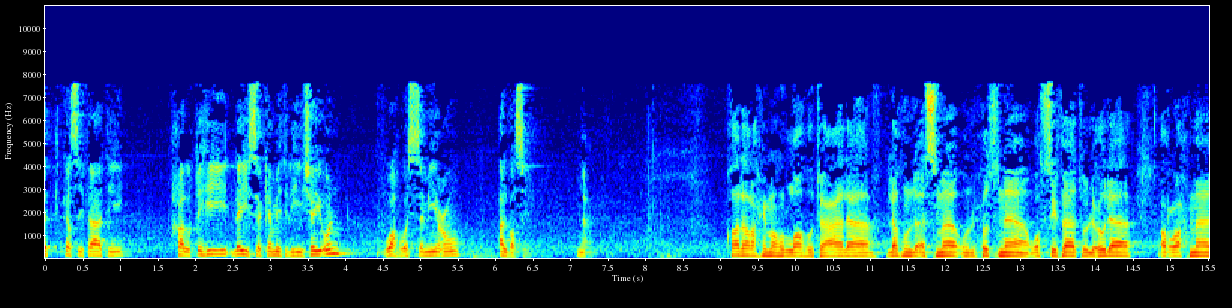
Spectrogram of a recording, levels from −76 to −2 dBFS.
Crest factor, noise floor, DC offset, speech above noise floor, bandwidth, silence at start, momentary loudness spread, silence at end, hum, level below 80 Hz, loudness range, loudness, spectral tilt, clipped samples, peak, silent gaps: 14 dB; -44 dBFS; under 0.1%; 26 dB; 8 kHz; 0 s; 13 LU; 0 s; none; -54 dBFS; 9 LU; -18 LUFS; -5.5 dB/octave; under 0.1%; -4 dBFS; none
